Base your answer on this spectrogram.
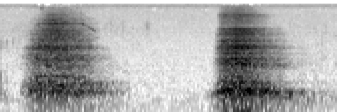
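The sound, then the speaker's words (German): A deep breath in and out: two airy rushes of air separated by a short pause, the second slightly louder and fuller, with no speech. “schließ kurz die Augen und atme einmal tief durch”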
